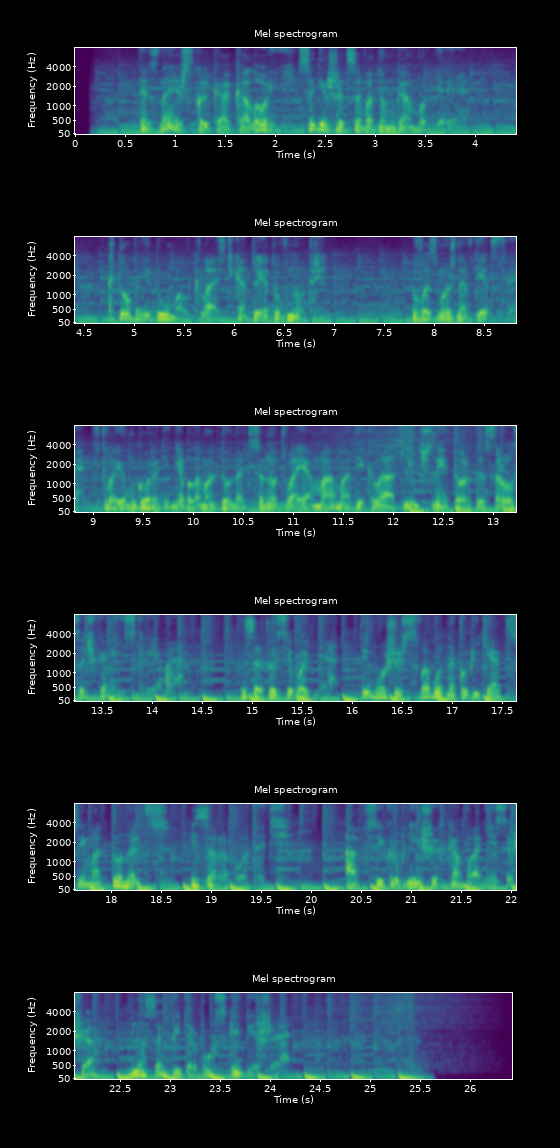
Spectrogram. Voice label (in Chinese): 外籍俄语男 宣传片; 麦当劳宣传片MacDonalds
